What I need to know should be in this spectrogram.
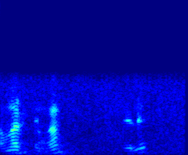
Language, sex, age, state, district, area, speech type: Kannada, male, 30-45, Karnataka, Bangalore Rural, urban, conversation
